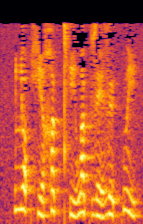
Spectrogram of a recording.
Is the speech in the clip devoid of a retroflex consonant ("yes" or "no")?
yes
